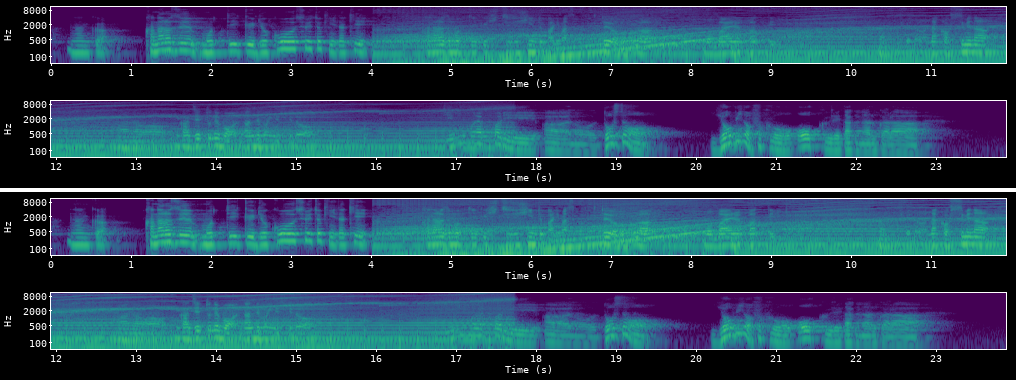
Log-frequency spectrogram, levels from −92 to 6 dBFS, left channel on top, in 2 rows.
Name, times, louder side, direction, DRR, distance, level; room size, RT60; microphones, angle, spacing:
voice 1, 0.2-0.7 1.2-4.0 4.6-7.6 8.2-9.6 10.3-11.8 12.7-15.3, right 2 dB, 70° right, 10 dB, 1.2 m, -31 dB
sound 1, 4.0-17.7, right 2 dB, 50° right, 1.3 m, -33 dB
voice 2, 16.8-19.4 20.2-23.2, left 1 dB, 45° left, 4 dB, 1.5 m, -35 dB
26.5 x 25.5 x 3.9 m, 0.84 s
head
